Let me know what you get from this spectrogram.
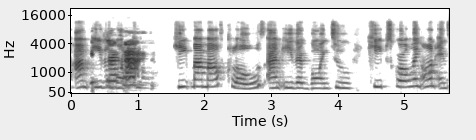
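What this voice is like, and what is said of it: New Orleans accent. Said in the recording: “New Orleans? ... I heard that accent”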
